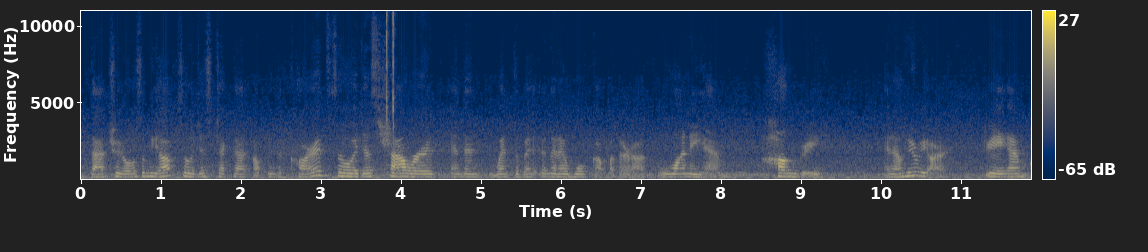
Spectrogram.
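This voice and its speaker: A woman's voice: medium pitch, moderate pace, background noise. A woman talking casually and giggly to viewers in a rambling, conversational video diary, recorded indoors at home. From Philippines. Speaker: book vlogger.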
